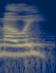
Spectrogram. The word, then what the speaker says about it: Noe: as it was in the days of knowie noe is the way it's spelled in the new testament several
